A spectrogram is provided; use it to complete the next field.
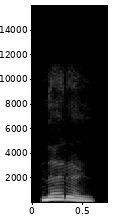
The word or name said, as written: ನೀರೆಳ್ಳು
